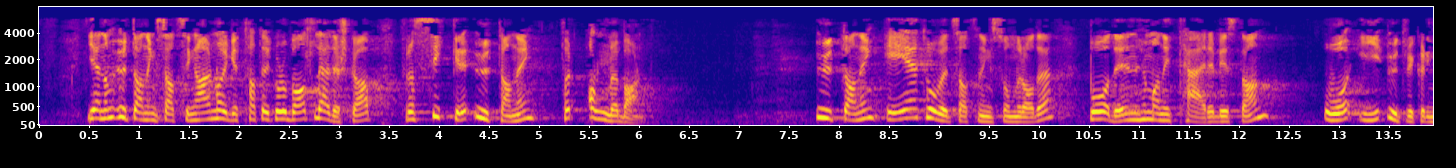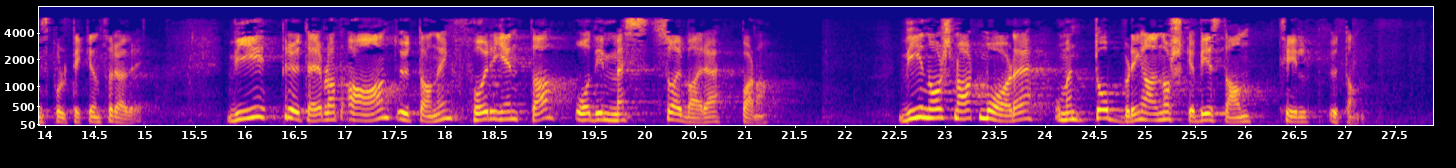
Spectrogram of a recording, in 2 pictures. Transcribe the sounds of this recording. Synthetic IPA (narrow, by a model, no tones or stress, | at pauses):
jɛnːɔmʉːt̪̚d̪ɑnːɪŋsɑt̪sɪŋɑhɑɾɳɔɾɡət̪ʰɑt̪ːɛt̪̚ɡlʊbɑːlt̪leːd̪əʂkɑːpfɔɾɔsɪkɾəʔʉːt̪̚d̪ɑnːɪŋfɔɾɑlːəbɑ̰ːɳ | ʉːt̪̚d̪ɑnːɪŋɛɛt̪huːʋəd̪sɑt̪snɪŋsɔmɾoːd̪əb̥oːd̪əɪd̪ɛnhʉmɑnɪt̪ʰæːɾəbiːst̪ɑnː | ɔɪʔʉːt̪ʰʋɪklɪŋspʰʊlɪt̪ɪkːənfɔɾø̰ːʋɾɪ̰ | ʋɪpʰɾɪʊɾɪt̪ʰeːɾəblɑnt̪ʰɑːənt̪ʉːt̪̚d̪ɑnːɪŋfɔɾjɛnt̪ɑɔd̪ɪmɛst̪soːɾbɑːɾəb̥ɑ̰ːɳɑ̰ | ʋɪnoːʂnɑːʈmoːləʊmɛnd̪ɔblɪŋɑd̪ɛnɔʂkəbiːst̪ɑnːt̪ʰɪlʉːt̪̚d̪ɑ̰nːɪ̰ŋ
